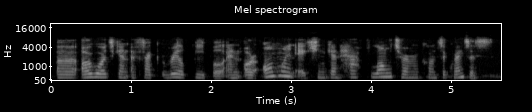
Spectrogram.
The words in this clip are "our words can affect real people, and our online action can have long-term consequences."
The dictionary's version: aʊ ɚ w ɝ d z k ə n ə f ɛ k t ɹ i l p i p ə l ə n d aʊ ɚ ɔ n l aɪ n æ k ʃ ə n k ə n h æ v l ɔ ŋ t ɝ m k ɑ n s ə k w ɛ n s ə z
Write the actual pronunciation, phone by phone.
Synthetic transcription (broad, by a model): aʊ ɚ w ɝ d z k ə n ə f ɛ k t ɹ i l p i p ə l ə n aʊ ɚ ɔ n l aɪ n æ k ʃ ə n k ə n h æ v l ɔ ŋ t ɝ m k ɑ n s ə k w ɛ n s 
